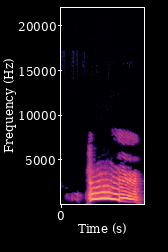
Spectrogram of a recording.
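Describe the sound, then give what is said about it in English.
A person stifles a Wilhelm scream after a moment of near silence: one loud, sustained cry lasting about a second with a brief catch partway through before it fades. “I just muffled a Wilhelm scream I'm serious.”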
